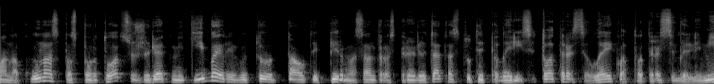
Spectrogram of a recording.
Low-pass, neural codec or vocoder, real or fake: 14.4 kHz; codec, 44.1 kHz, 2.6 kbps, SNAC; fake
